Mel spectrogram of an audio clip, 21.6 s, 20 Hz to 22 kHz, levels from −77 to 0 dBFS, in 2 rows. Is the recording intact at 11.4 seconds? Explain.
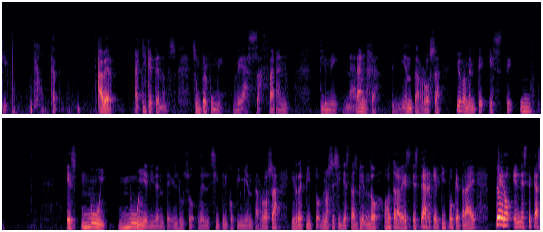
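No. At 11.4 s the clip is inside a stretch of repeated packet loss (robotic sound) running from about 10.47 to 13.61 s. Across that span there are 11 separate gaps, the longest about 84 ms, each patched by extending the preceding sound before the next loss arrives. Roughly 360 ms of audio goes missing in total, and the patches give the passage a choppy, robotic quality with pieces dropped out.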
